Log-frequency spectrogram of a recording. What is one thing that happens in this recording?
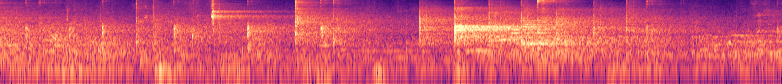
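Table tennis balls click sharply off paddles and tables in a large echoing hall.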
